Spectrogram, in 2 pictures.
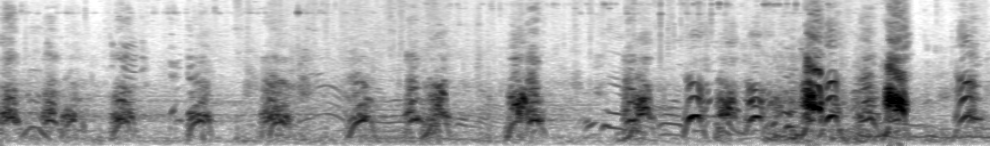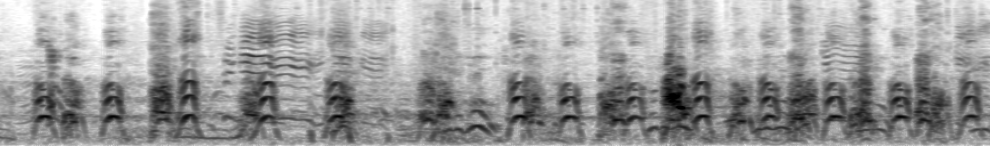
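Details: Pembroke Welsh Corgis, four dogs (two sisters and two brothers), playing together at a dog run; rapid sharp barks and yips come in quick runs, nearly two per second, with human voices talking underneath.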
